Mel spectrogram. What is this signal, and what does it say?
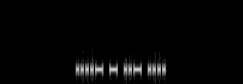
Morse code, heard as a keyed tone, about 47 wpm, 700 Hz. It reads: 4TUH
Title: Four Challenging Letter-Number Combinations 50wpm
